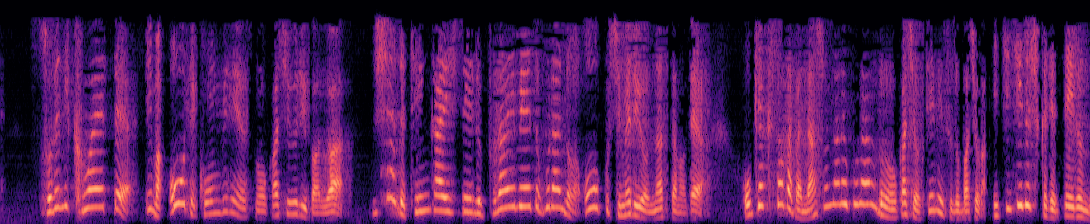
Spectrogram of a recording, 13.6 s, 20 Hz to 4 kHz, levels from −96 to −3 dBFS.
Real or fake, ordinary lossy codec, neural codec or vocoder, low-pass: fake; AAC, 16 kbps; codec, 24 kHz, 0.5 kbps, DualCodec; 3.6 kHz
